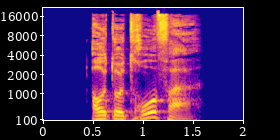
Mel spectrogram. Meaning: inflection of autotroph: 1. strong/mixed nominative masculine singular 2. strong genitive/dative feminine singular 3. strong genitive plural
- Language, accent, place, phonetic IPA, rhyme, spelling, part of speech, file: German, Germany, Berlin, [aʊ̯toˈtʁoːfɐ], -oːfɐ, autotropher, adjective, De-autotropher.ogg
